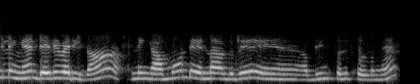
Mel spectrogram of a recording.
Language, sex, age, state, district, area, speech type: Tamil, female, 30-45, Tamil Nadu, Dharmapuri, rural, conversation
